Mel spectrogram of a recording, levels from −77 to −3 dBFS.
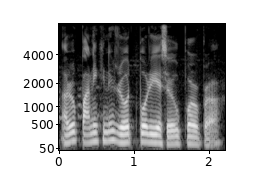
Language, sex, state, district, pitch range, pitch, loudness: Assamese, male, Assam, Kamrup Metropolitan, 125-160 Hz, 145 Hz, -16 LUFS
